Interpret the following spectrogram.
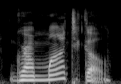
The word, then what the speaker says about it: grammatical: has four syllables we we apply the rule stress on third from the end so we have cal as the first syllable t as the second syllable and ma as the third syllable. So stress on ma grammatical again grammatical.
